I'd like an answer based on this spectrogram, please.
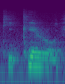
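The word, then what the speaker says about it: Cicero: Kiko of yeah um some people Sayo c i r o no it's pronounced Kiko Kiko was a Roman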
